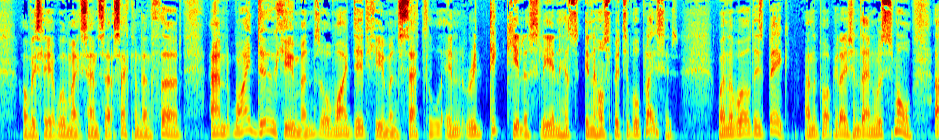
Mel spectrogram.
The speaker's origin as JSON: {"language": "English", "town": "Kidderminster", "region": "West Midlands", "country": "United Kingdom", "tie": "born or raised there", "said": "I grew up in Kidderminster, mate."}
